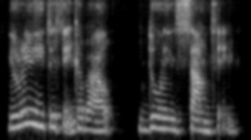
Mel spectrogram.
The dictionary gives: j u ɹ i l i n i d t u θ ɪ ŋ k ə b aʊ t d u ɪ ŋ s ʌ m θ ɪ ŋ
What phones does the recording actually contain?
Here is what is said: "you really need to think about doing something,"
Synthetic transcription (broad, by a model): j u ɹ i l i n i d t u θ ɪ ŋ k ə b aʊ t d u ɪ ŋ s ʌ m θ ɪ ŋ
